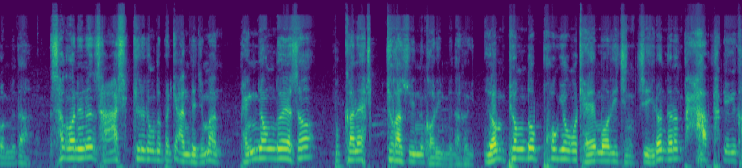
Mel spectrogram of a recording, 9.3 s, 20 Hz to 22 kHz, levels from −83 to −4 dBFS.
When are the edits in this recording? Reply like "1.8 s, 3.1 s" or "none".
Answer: 4.6 s, 7.2 s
